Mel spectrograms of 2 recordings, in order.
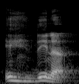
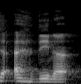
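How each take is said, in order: First: The word begins with the vowel i. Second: The word begins with the vowel a. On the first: The speaker calls it right. "بكسر الهمزة" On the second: The speaker calls it wrong. "بفتحها"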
